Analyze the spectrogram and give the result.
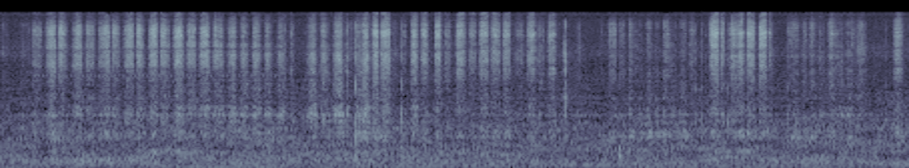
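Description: A pencil makes dense shading strokes across the page of a small spiral paper sketchbook lying flat on a desk. The result is a quiet, rapid, uneven series of bright, hissy scratches, roughly four strokes per second, with almost no low end.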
